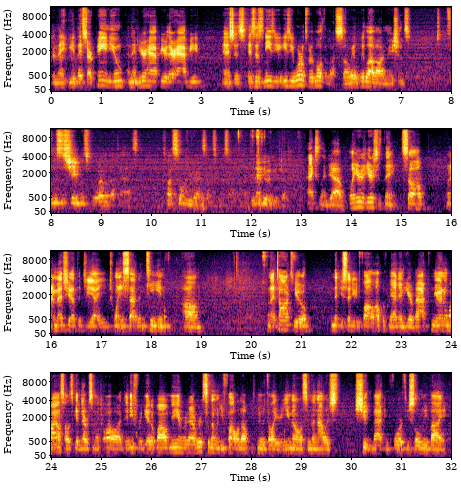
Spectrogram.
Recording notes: recorded at SA5 last fall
